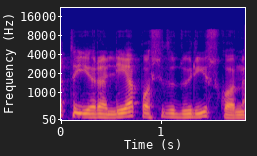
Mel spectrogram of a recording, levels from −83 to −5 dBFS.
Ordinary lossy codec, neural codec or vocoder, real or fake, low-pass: MP3, 96 kbps; vocoder, 22.05 kHz, 80 mel bands, WaveNeXt; fake; 9.9 kHz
